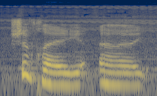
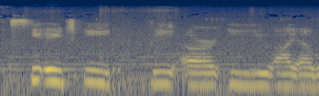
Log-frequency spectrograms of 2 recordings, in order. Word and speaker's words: chevreuil: I think I spelled the correct number of vowels in the second part, in the last syllable of Ikirei, at least. Chevreuil, Chevreuil is deer.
